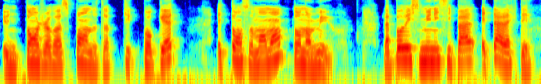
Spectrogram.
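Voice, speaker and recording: A woman's voice: medium pitch, measured pace, clear, resonant tone, close to an everyday voice. A young woman playing a town crier, declaiming an official announcement formally in a French radio play. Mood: solemn, official. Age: young adult.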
